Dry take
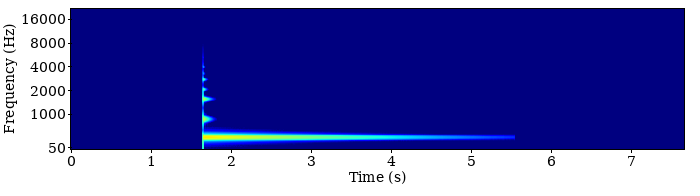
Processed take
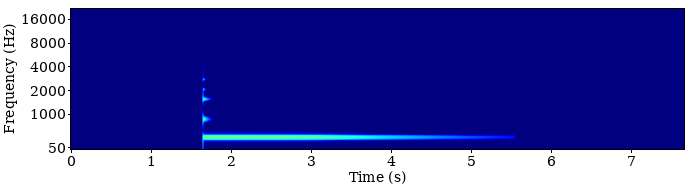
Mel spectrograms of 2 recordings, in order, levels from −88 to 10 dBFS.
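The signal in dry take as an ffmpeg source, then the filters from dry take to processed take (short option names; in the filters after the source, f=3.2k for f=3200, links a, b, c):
-f lavfi -i "aevalsrc='0.0794*pow(10,-3*t/4.66)*sin(2*PI*349*t+1.2*pow(10,-3*t/0.18)*sin(2*PI*3.47*349*t))':d=3.9:s=44100"
-af "areverse,acompressor=threshold=-40dB:ratio=10,areverse,lowshelf=f=410:g=-5"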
